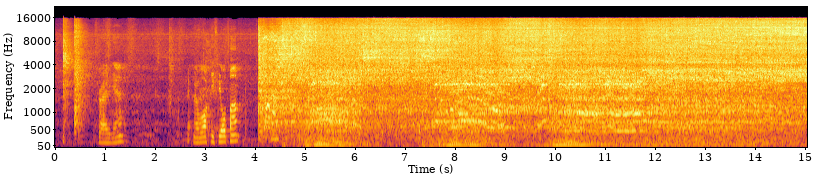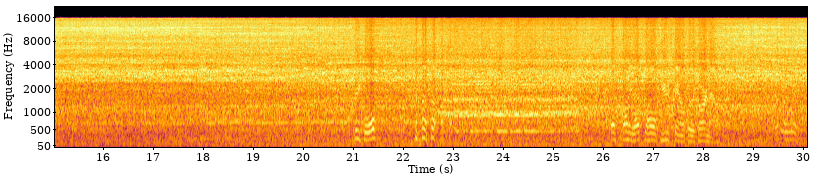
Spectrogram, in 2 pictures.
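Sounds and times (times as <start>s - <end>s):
truck engine running loud: 4.1s - 30.0s.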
